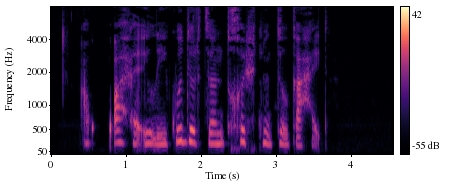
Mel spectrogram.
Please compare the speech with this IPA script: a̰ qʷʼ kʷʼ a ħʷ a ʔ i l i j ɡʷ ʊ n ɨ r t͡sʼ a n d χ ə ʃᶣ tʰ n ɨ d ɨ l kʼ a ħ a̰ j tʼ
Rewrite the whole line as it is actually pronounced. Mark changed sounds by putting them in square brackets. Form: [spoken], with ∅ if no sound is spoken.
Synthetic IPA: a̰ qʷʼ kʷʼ a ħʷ a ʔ i l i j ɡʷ ʊ [d] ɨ r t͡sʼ a n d χ ə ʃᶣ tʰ n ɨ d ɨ l kʼ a ħ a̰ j tʼ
